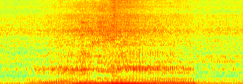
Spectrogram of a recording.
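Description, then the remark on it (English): A car engine revs up, its low droning pitch rising and swelling over about a second, holding briefly, then dropping off abruptly as the throttle is released. No voices are heard. “Sure, I can pull it in the garage. Louder? Like, rev it up?”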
